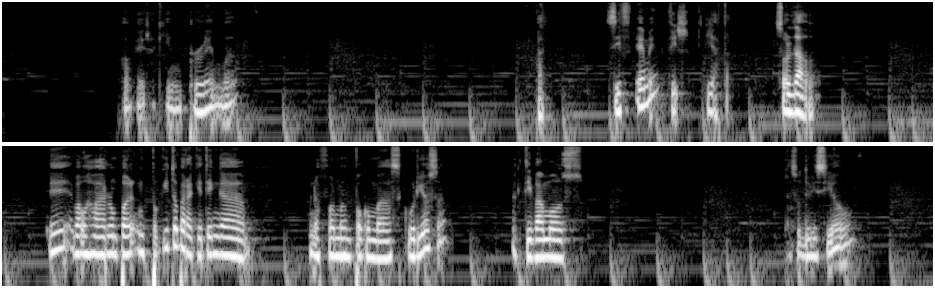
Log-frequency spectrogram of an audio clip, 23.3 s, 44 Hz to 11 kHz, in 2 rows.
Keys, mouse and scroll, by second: 0.2 click, 1.6-2.3 scroll up 3, 2.3 shift+middle click, 2.7-3.2 scroll up 2, 3.8 right click, 3.8-4.7 scroll up 1, 5.0 z, 6.7 right click, 7.3 shift+right click, 8.2 alt+space, 8.3 alt+m, 9.2-10.0 scroll down 5, 10.3 z, 11.6-11.9 scroll down 2, 11.8 middle click, 14.0 click, 15.2 click, 15.2 middle click, 16.3 scroll down 1, 16.5 middle click, 19.5-19.8 scroll up 6, 20.7 click, 21.6 click, 22.0-22.5 scroll down 2, 22.3 middle click.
